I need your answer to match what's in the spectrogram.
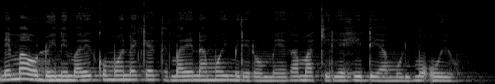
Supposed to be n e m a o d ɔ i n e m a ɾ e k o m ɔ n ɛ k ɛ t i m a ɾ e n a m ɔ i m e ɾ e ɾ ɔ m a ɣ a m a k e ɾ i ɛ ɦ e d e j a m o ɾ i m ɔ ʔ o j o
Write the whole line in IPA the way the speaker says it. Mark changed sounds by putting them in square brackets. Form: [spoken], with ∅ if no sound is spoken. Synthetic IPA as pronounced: n e m a o d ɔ i n e m a ɾ e k o m ɔ n ɛ k ɛ t [ɛ] m a ɾ e n a m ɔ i m e ɾ e ɾ ɔ m [ɛ] ɣ a m a k e ɾ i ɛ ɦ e d e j a m o ɾ i m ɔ ʔ o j o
